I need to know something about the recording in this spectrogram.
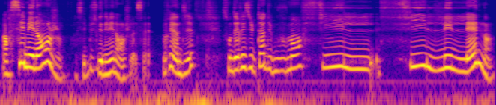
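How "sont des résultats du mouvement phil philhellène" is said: "philhellène" articulé très lentement, syllabe par syllabe; détacher lentement phil-hel-lène; prononciation soignée. Shown as a demonstration. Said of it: "c'est comme ça qu'on prononce". ("philhellène" prononcé très lentement et avec soin)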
